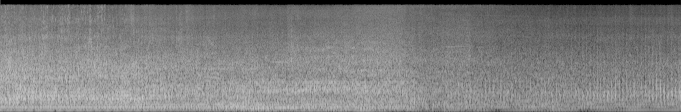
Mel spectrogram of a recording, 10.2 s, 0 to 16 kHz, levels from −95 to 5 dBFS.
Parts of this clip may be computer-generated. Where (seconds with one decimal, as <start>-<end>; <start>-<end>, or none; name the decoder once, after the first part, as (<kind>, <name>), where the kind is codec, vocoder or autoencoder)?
1.9-6.2 (autoencoder, DAC-VAE); 9.0-10.2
